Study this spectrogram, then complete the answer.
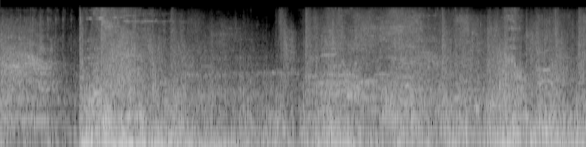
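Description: Magic blasts and hits burst and crackle in a fast fight.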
